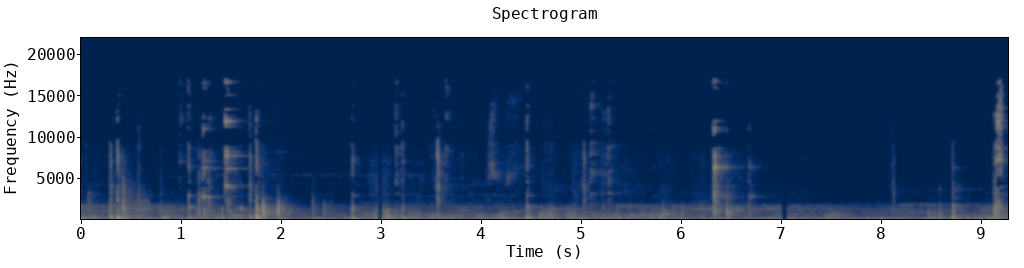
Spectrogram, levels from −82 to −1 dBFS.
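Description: The whole clip has that watery, swirly MP3 compression sound, with smeared attacks and dulled treble, likely from a low-bitrate encode around 64 kbps. At 2.98 s and again at 7.02 s, every 4 s, there's a gap at a join of encoded pieces: silences of about 36 ms and 49 ms, where separately encoded chunks were butted together with their padding left in.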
